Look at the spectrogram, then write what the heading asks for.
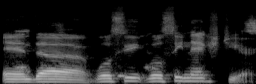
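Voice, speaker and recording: A man's voice: mid-range voice, takes it slowly, darkish tone, smooth. A man co-hosting a podcast in a casual, conversational sports discussion. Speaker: podcast co-host.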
